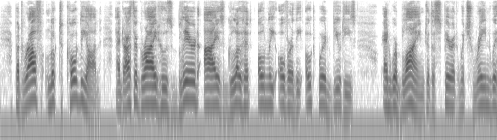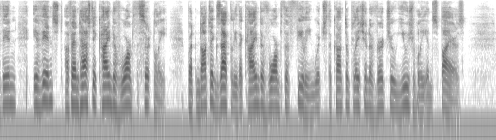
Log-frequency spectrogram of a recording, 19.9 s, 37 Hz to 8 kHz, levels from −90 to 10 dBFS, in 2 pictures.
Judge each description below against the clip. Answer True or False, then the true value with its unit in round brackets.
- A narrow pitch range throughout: False (3.8 semitones)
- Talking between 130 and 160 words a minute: True (150 wpm)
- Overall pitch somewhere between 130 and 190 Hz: True (135 Hz)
